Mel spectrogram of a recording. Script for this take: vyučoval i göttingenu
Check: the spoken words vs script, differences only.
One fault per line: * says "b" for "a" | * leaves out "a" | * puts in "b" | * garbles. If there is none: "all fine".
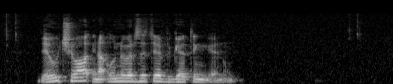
* puts in "na univerzitě v"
